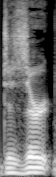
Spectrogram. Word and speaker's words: desert: Confusingly, even though desert in moral desert is spelled D-E-S-E-R-T, it's not desert, like the dry, sandy place where camels roam around, nor is it dessert like ice cream, although that's how it's pronounced.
